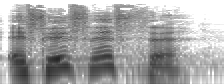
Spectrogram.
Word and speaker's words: Ephphatha: He looked up to heaven, and he sighed and said this Hebrew word that I can't pronounce, but everybody say it with me, Ephphatha. But you got to say it with like a deep groan.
